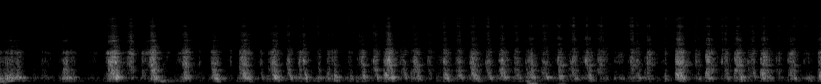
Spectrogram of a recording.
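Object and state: Scratch art paper being scraped.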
